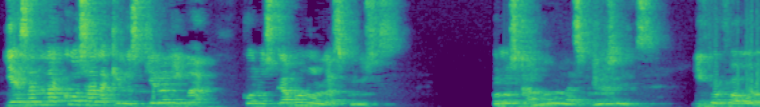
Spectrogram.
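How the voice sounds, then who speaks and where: A male pastor preaching an animated sermon in a church, acting out quoted voices. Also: very high voice, slight background noise. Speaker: pastor teaching a church service. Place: church hall. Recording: very echoey church hall from far off.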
